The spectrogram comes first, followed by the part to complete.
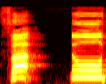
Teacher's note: hamzah ada baris sukun, kena baca dengan putus, baca dengan tahan nafas.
